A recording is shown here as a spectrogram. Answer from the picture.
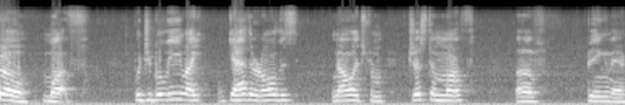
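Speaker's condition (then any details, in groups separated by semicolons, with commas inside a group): Cerebral palsy, spastic diplegia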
